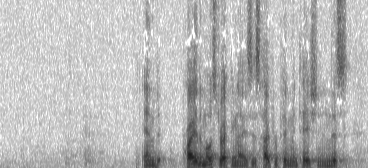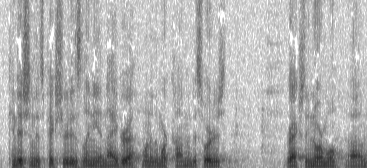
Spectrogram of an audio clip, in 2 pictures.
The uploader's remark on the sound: Audio podcast from the 1st Annual SDPA Summer Dermatology Conference in Chicago, IL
